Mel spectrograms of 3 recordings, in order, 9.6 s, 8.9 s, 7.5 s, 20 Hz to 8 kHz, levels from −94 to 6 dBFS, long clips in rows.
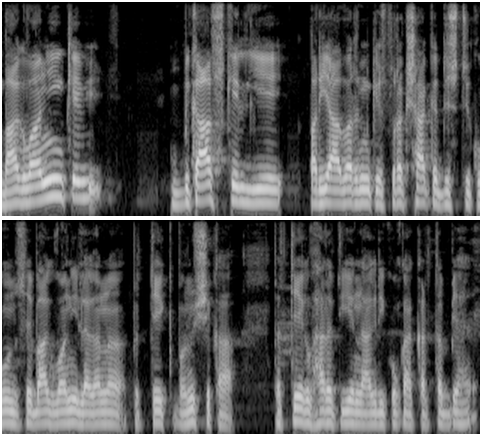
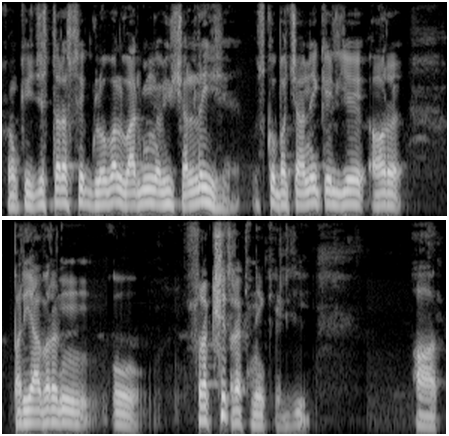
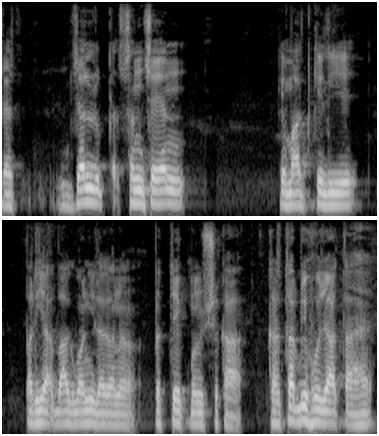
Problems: none marked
